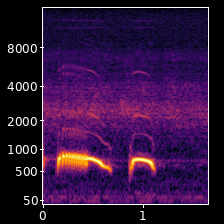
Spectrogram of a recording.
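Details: Clear-voiced spotted dove call, played as a lure: a long smooth low coo, then a pause and a shorter arched coo, over a faint steady hum.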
